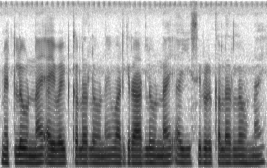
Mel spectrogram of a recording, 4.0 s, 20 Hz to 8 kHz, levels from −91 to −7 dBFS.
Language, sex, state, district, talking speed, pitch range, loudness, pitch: Telugu, male, Telangana, Mahabubabad, 195 wpm, 120-125 Hz, -18 LUFS, 120 Hz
